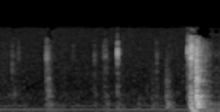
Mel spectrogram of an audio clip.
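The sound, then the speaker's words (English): A skeleton key rattles and scrapes in a door lock with a few small metallic clicks, then a louder clunk as the bolt turns, over a faint steady hum. “Is the door locked? Yes, but I think the skeleton key will do the trick.”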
